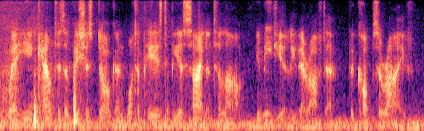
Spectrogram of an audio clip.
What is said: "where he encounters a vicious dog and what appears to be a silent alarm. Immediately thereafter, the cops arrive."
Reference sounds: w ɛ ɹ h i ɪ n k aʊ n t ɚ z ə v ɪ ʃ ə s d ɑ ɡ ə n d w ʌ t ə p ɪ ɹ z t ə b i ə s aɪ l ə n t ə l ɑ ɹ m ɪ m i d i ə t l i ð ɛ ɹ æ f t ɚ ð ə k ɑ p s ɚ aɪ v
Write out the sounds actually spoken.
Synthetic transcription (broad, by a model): w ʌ ɹ i ɪ n k aʊ n t ɚ z ə v ɪ ʃ ə s d ɑ ɡ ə n w ʌ t ə p ɪ ɹ z t ə b i ə s aɪ l ə n t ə l ɑ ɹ m ɪ m i d i ə t l i ð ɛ ɹ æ f t ɚ ð ə k ɑ p s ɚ aɪ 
